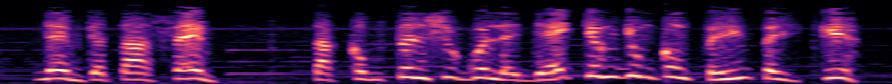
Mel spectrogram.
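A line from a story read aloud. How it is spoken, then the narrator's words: Screaming. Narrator (Vietnamese): Lý Thu Thủy thét lên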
